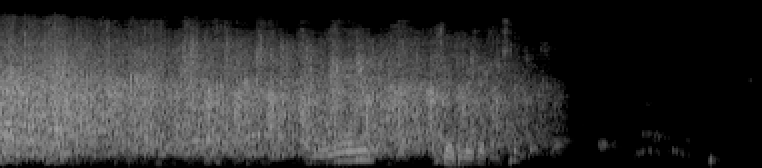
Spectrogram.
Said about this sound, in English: Okay, one big final round of applause for our primary winners. All right, that concludes our Poetry Slam.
